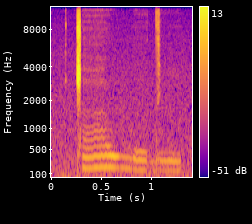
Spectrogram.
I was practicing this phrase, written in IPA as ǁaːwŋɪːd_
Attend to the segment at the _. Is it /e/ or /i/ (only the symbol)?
i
